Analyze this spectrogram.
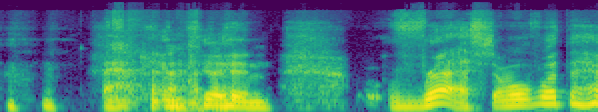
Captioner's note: laughs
